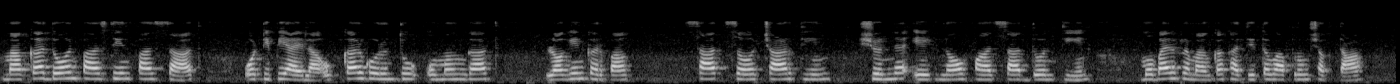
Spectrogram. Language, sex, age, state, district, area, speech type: Goan Konkani, female, 18-30, Goa, Ponda, rural, read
